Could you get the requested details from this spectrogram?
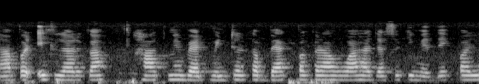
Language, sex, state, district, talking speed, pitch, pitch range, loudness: Hindi, female, Bihar, Katihar, 250 wpm, 205 Hz, 200-210 Hz, -17 LUFS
